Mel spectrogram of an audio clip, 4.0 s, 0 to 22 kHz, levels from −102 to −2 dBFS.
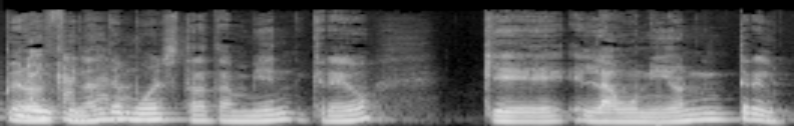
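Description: At 3.28 s, right after "demuestra también creo que", a block of samples about 5 ms long was replaced by zeros, a block of digital silence. Because the speech drops abruptly to nothing and returns with no fade, this short hole registers as a tick or dip rather than as silence.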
